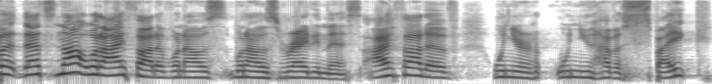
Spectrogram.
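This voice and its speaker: The speaker has an animated tone and a fairly quick pace. The recording is very clean, with a silent background. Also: woman. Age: 40s. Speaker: youth pastor. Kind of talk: youth sermon.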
